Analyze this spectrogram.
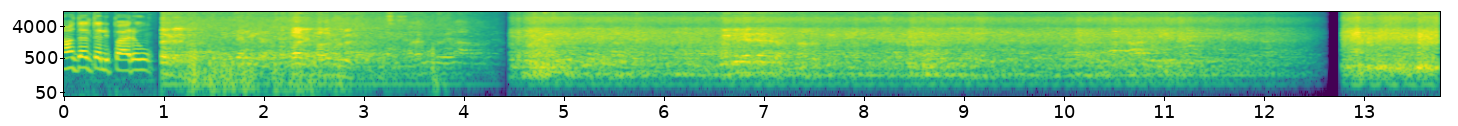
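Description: A crowd murmurs in a large room.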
